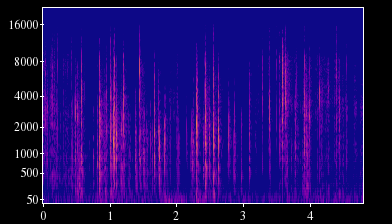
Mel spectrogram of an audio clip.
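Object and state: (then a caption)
Damp thin magazine pages crinkling. Hands with long nails rub and turn the damp, crinkled thin pages of an open, water-sprayed thin paper magazine. Dense, bright crinkling and crackling rustles come in quick, uneven bursts with almost no low end, and each crackle dies away instantly.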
